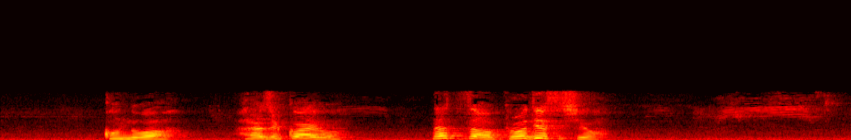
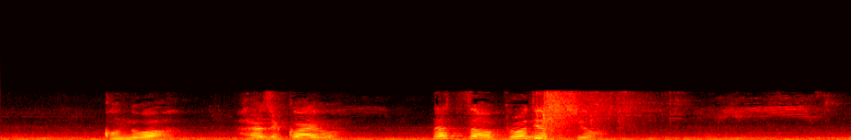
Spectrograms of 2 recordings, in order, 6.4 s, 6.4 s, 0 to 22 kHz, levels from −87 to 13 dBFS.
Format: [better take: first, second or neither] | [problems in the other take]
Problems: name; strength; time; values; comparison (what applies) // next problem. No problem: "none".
first | background sound (Train + Shatter); 10 dB below the speech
